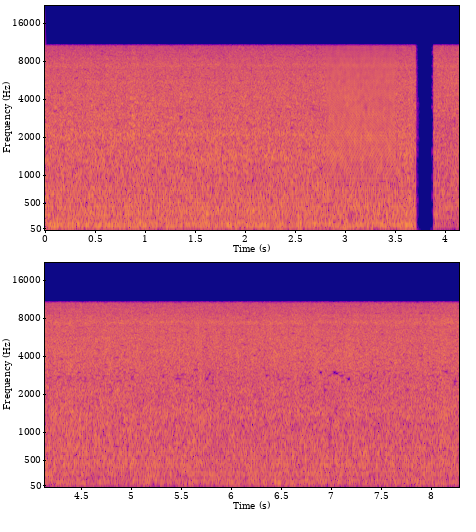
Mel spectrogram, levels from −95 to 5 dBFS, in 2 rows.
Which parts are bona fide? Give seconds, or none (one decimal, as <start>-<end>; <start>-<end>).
0.0-2.8; 3.5-8.3

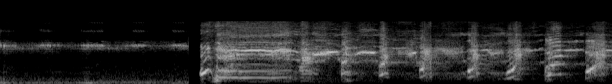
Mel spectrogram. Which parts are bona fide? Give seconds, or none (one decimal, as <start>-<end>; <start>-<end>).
0.9-2.3

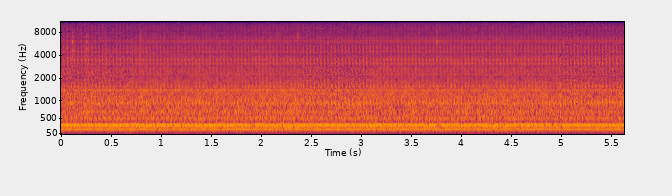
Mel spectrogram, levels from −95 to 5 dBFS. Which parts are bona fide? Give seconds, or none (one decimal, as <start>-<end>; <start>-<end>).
0.0-0.7; 2.4-3.1; 5.0-5.6

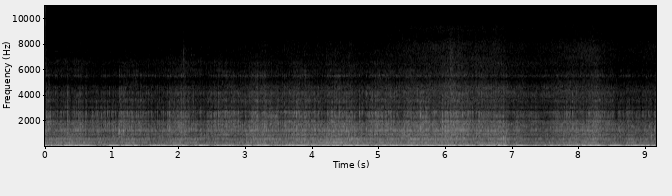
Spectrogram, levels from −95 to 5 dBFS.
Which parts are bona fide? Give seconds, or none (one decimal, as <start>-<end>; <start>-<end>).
0.0-2.8; 3.7-6.6; 7.7-9.2

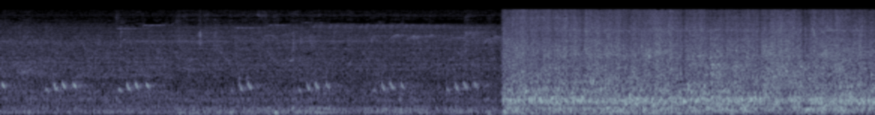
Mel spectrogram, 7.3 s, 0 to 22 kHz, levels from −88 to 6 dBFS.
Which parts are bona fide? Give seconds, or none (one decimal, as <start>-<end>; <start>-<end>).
0.0-7.3

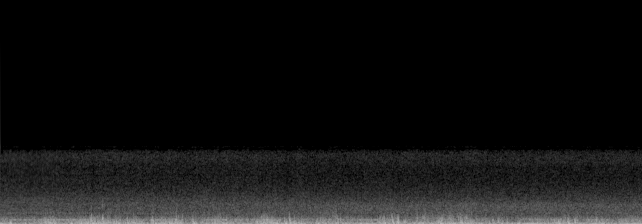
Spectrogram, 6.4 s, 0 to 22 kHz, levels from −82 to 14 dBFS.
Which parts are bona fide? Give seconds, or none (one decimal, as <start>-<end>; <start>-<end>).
0.6-6.4

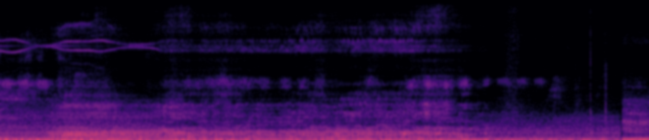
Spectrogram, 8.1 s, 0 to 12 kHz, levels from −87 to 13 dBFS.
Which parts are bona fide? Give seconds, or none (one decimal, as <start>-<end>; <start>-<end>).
0.0-2.0; 6.1-8.1

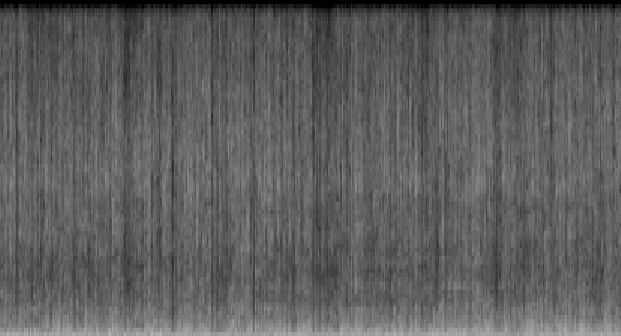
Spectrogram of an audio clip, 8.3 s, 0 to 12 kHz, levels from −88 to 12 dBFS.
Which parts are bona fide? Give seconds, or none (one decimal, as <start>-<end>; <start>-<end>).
3.7-4.3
